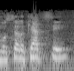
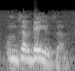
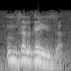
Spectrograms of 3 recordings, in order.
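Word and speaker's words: Mzilikazi: known in history as, the British call him Moselekatsi, and the Africans who can speak with the click language call him Umzelgeza. You have to say it fast or you will say it wrong.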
